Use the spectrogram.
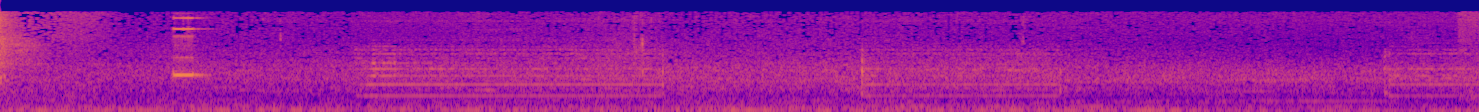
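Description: Phone dialing beeps while calling a mobile phone: a quick blip, then long, steady electronic tones repeating with pauses between them, moderately loud over a constant low background rumble, with no one speaking.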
